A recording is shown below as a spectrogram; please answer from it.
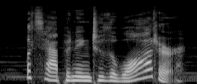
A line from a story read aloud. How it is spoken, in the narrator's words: Winky asked, a note of concern in his bubbly voice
